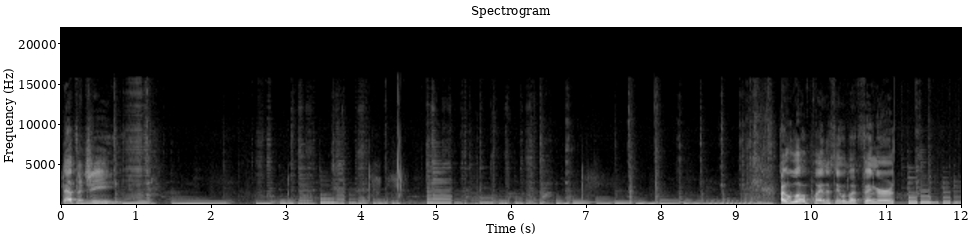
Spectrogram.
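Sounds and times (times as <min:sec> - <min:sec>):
electric bass plucked notes: 0:00.0 - 0:09.6, 0:11.2 - 0:12.0.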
